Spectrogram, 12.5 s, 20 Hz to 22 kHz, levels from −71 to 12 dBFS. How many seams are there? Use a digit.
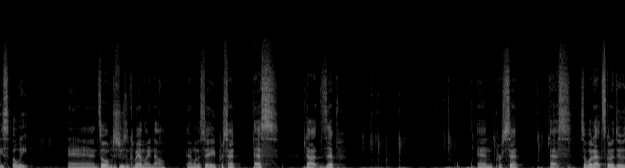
1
